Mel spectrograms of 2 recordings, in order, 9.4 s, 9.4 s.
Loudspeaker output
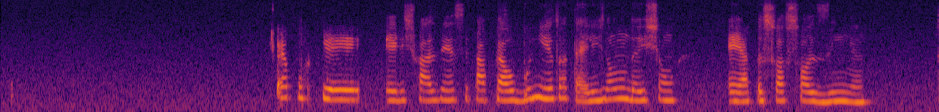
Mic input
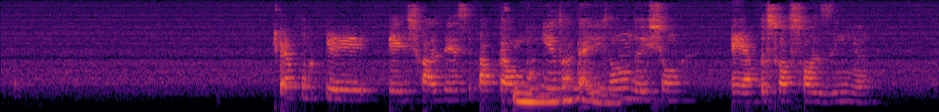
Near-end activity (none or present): present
